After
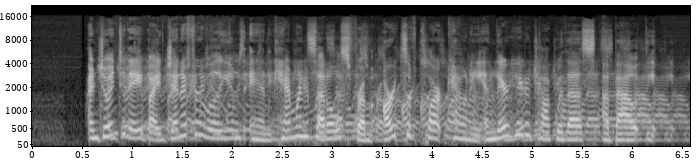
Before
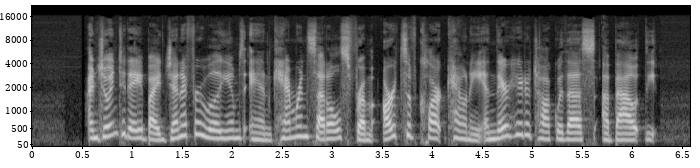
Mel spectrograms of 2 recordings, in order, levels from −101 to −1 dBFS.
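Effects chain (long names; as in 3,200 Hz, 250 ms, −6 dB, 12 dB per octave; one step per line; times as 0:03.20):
0:00.79–0:02.03: spectral tilt +2 dB per octave
tape delay 184 ms, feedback 60%, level −10.5 dB, low-pass 4,600 Hz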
